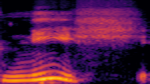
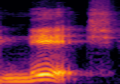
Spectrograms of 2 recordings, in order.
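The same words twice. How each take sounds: First: It has the French pronunciation, unlike hitch. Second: It rhymes with hitch, a short vowel. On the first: "the actual word ... is niche. It is French" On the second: "in the South we kind of say niche, like hitch"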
